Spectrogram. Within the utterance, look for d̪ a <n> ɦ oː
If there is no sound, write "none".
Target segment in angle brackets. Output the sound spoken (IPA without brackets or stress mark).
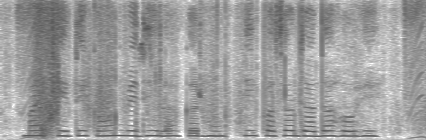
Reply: none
